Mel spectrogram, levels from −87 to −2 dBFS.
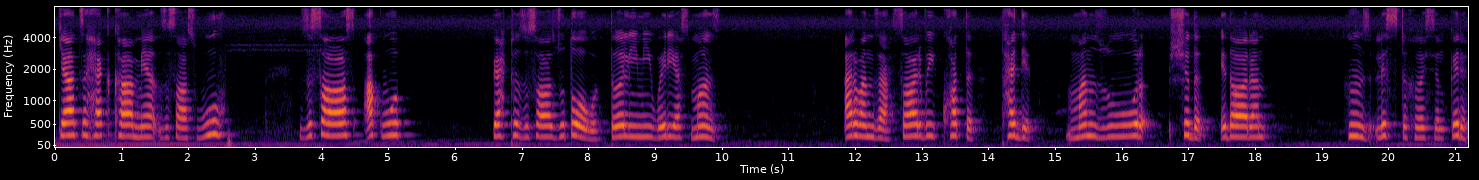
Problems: constant background noise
